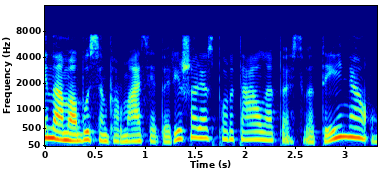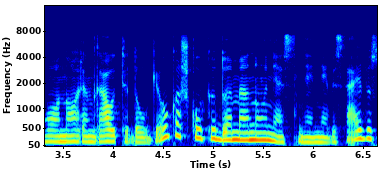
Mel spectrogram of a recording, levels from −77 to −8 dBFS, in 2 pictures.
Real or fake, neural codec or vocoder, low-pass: fake; codec, 16 kHz, 2 kbps, FunCodec, trained on Chinese and English, 25 frames a second; 7.2 kHz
